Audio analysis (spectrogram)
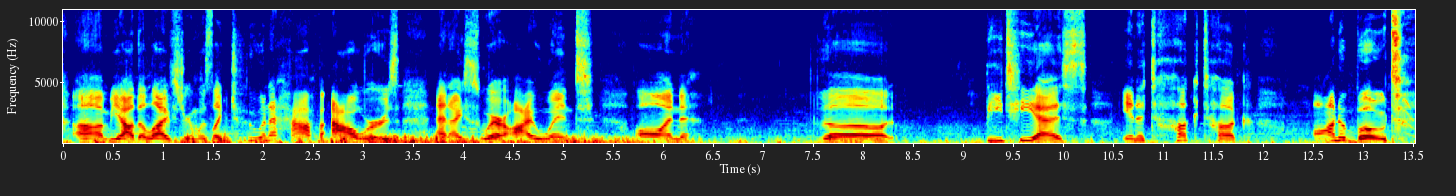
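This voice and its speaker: A woman's voice: medium pitch, a bit bright, slight background noise. A young woman hosting a travel live stream outdoors in a city park, chatty and laughing often as she greets viewers by name.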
